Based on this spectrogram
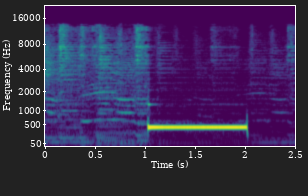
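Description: A telephone ringback tone plays on a call: one loud, steady, mid-pitched tone lasting about a second. It starts and stops abruptly over quieter background sound.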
